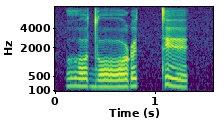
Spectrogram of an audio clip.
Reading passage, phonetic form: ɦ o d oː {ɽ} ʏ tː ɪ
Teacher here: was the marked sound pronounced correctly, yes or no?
yes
